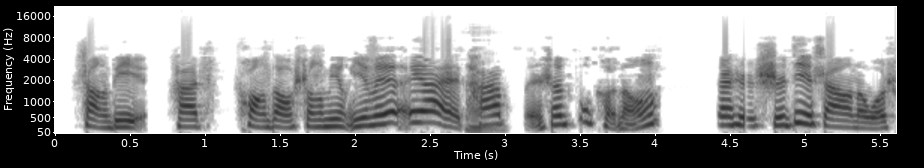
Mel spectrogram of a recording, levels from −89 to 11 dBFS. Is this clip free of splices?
no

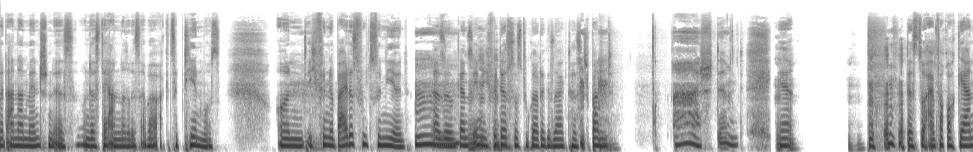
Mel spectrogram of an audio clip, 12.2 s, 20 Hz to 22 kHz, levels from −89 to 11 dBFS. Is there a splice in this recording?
yes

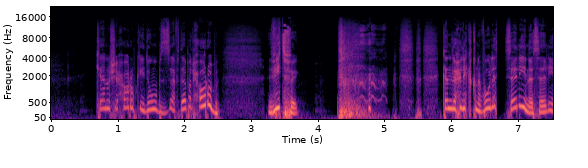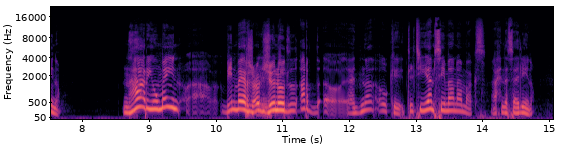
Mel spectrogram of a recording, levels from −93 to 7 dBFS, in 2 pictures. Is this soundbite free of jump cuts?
no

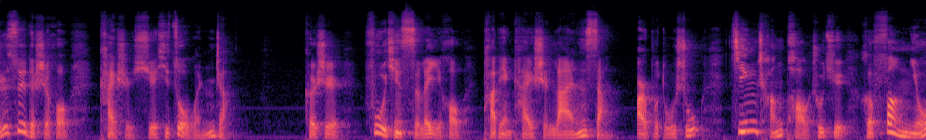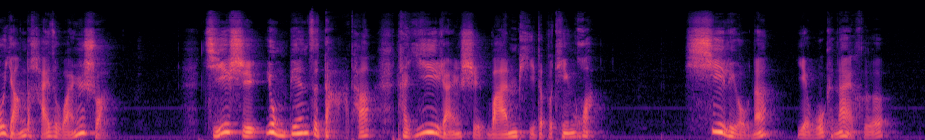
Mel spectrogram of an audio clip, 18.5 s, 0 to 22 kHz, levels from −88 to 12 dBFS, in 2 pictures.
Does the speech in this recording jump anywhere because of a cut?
no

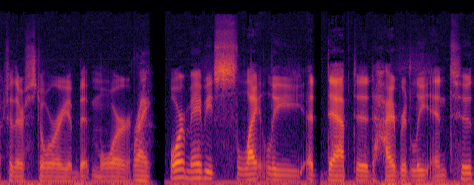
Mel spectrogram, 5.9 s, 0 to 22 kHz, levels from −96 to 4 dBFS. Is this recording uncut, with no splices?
no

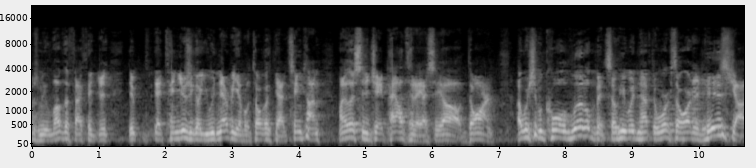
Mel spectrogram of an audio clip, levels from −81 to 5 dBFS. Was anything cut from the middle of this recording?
no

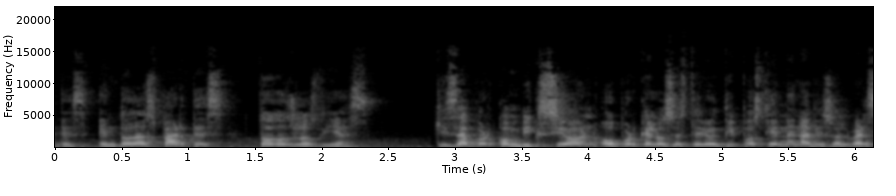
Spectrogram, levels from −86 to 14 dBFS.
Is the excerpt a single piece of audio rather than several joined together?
no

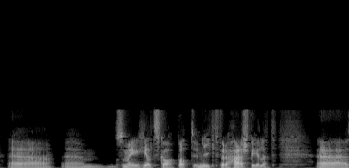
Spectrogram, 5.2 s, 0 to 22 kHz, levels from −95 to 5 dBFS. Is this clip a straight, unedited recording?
no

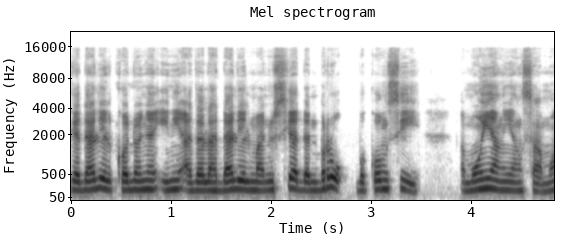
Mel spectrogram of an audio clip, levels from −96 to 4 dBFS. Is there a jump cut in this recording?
no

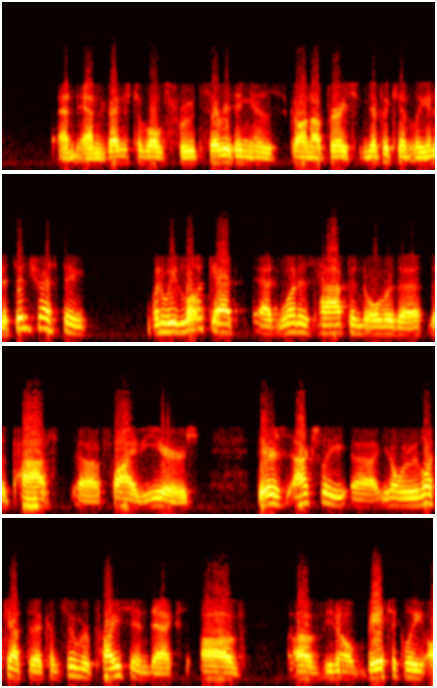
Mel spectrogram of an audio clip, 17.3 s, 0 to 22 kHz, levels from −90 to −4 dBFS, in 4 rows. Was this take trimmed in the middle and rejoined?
no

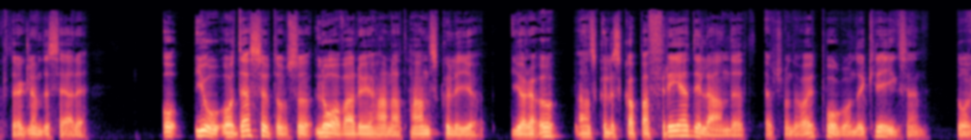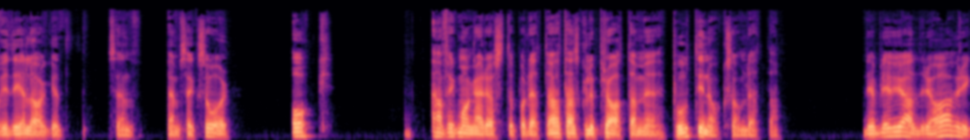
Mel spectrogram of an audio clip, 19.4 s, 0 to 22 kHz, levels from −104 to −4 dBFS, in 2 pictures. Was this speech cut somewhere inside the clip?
no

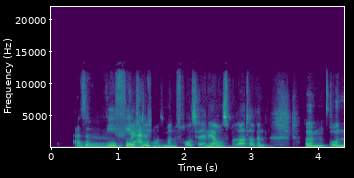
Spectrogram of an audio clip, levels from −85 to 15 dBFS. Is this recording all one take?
no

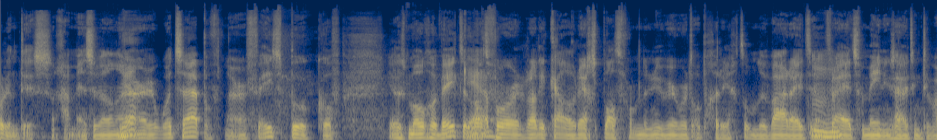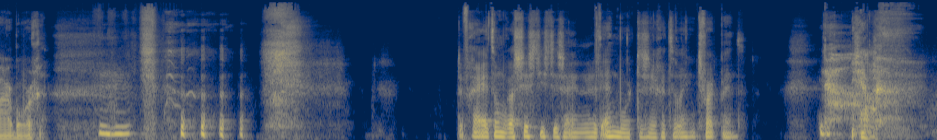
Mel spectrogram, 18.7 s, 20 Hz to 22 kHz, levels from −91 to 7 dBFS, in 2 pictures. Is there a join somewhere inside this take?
no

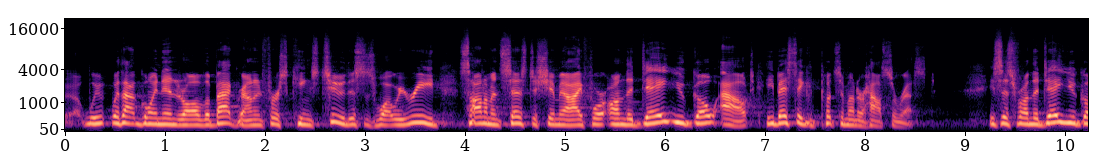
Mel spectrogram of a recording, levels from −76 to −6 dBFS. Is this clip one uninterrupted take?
yes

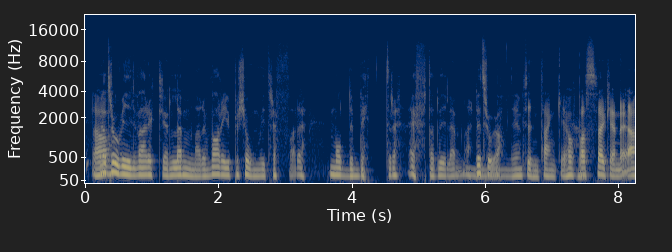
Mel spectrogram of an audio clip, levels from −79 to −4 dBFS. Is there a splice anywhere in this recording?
no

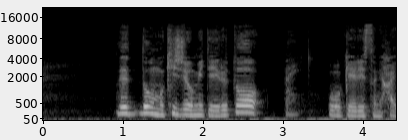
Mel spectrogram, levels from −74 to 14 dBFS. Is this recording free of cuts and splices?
no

